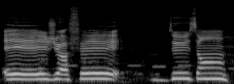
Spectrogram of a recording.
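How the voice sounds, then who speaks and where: Slow, halting woman with a Greek accent. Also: high voice, little pitch movement, clear, resonant tone, faint music behind. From Greece. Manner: halting, searching for words in non-native French. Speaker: tennis coach and podcast guest. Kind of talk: interview answers.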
